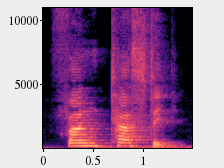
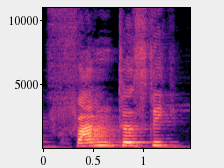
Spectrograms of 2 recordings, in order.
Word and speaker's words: fantastic: syllables fun tastic but we put the stress on the second syllable of the word Tas we pronounce it as fantastic pronounce it after me fantastic we don't say fantastic nor we say fantastic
